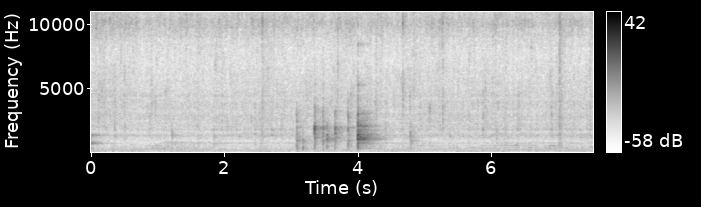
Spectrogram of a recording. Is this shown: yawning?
no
